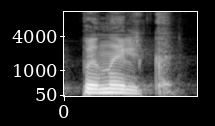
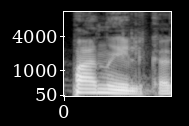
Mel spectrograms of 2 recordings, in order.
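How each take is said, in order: First: The first vowel is reduced, and the final vowel is dropped. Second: Every vowel is pronounced fully, the first as 'a'. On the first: "последний гласный иногда он будет отсутствовать" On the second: "Он будет произноситься не как «панелька»"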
